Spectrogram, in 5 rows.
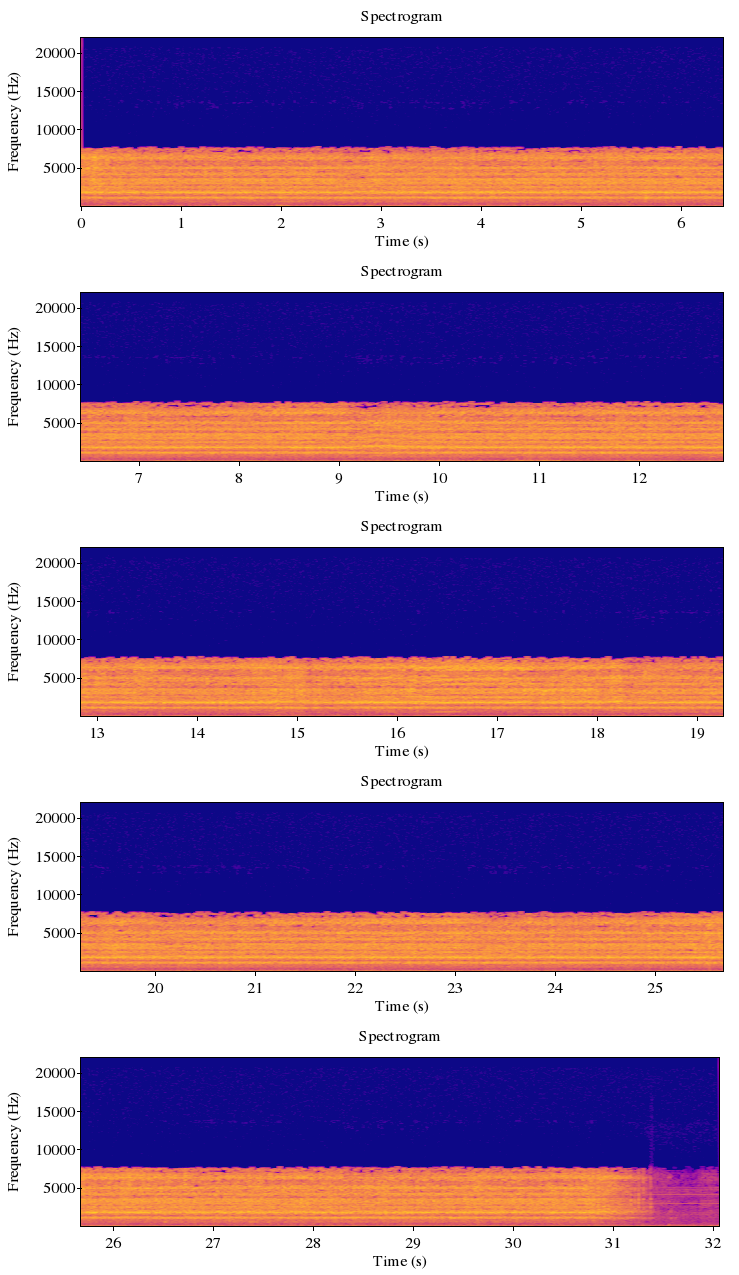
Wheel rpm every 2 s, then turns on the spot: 160, 160, 160, 160, 160, 160, 160, 160, 160, 160, 160, 160, 160, 160, 160, 90.
none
